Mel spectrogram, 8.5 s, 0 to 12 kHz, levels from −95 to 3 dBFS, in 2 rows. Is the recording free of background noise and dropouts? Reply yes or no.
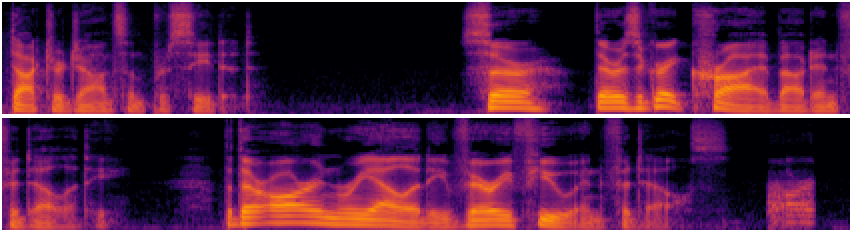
no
